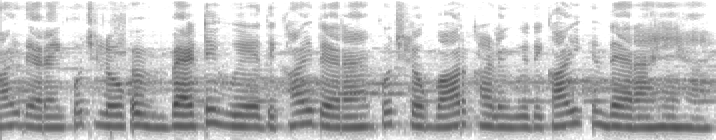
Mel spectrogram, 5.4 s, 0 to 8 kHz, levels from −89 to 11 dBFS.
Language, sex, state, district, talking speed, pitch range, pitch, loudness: Hindi, female, Chhattisgarh, Raigarh, 235 wpm, 190-220 Hz, 200 Hz, -27 LUFS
